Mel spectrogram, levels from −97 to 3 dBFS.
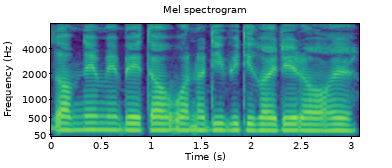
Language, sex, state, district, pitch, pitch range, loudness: Hindi, female, Arunachal Pradesh, Lower Dibang Valley, 170 Hz, 165-175 Hz, -16 LUFS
